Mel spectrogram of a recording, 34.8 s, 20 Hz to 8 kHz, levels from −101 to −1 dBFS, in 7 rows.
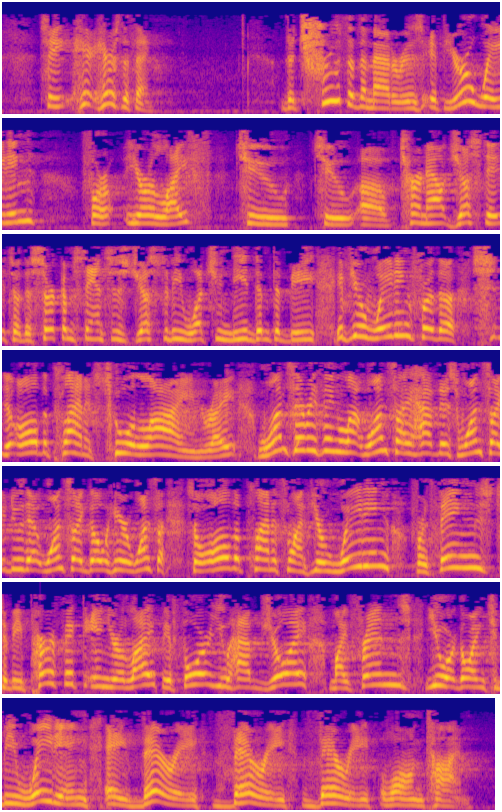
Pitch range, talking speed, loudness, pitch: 200-270 Hz, 165 wpm, -17 LUFS, 230 Hz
